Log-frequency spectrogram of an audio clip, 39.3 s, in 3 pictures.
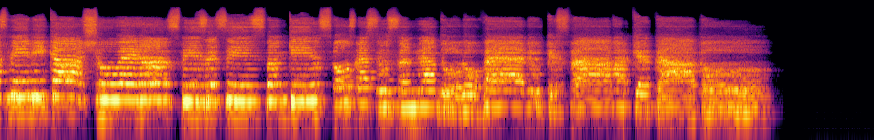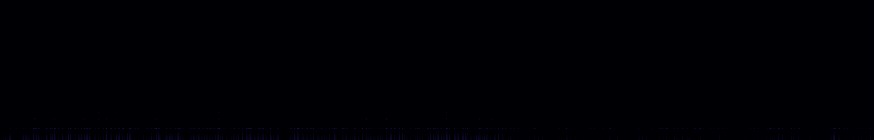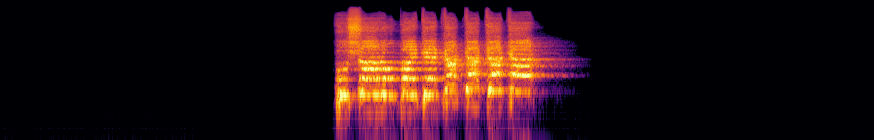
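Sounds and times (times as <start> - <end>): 
backing vocals: 0.0 - 11.6, 31.3 - 34.7.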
